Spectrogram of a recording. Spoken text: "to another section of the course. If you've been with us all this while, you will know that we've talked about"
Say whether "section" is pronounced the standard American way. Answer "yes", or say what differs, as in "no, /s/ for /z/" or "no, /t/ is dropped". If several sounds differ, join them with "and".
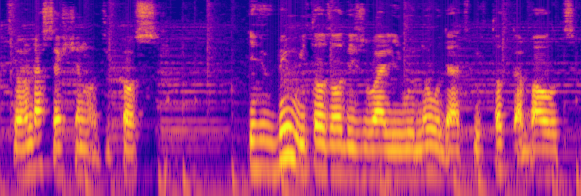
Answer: yes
